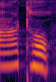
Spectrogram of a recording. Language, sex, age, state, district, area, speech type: Odia, female, 18-30, Odisha, Rayagada, rural, read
